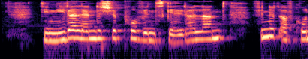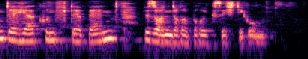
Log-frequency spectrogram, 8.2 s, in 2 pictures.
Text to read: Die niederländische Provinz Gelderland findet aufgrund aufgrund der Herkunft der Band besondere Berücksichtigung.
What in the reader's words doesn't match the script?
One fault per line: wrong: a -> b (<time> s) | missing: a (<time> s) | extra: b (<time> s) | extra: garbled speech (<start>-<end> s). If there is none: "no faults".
missing: aufgrund (4.2 s)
